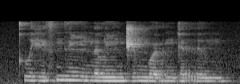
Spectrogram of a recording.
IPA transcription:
kʷʰ i vʲ ə̃ s n z ĩ n ə l ĩ n d͡ʒ ə˞ ŋʷ ə˞ r ŋ ɡ ɛ r ɨ m

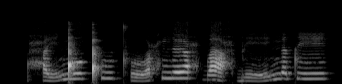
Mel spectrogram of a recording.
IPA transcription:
ħ e˨˩˦ ŋ͡ǃ o˥ ǃʰ u˥ tʰ oː˨˩˦ ħ n œː˥ ħ b a˦˨ ħ b eː˨˩˦ ŋ ɐ˥ t eː˥

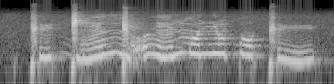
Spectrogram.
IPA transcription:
ǁ y˨˥ ɡ͡ǁ ẽ˨˥ l ŋ͡ǁ o̰˨˥ ɦ ẽ˨˥ m ɔ̃˥ nʲ õ˥ ɓ o˥ ǁ y˧˩˧

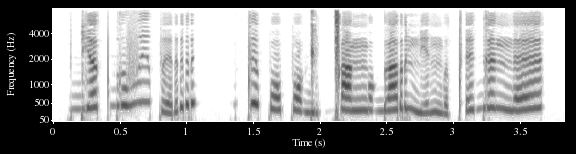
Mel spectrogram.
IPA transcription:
bʲ a˧˥ t ɡ ʊ˥ v i˥ p ɪ˩ r | t ɪ˥ p ɔ˧˥ p ɔ˧ ɡ i˩ ǀ a˧ ŋ ɔ˧ ɡ a˧˥ r mʲ e˩˧ ŋ ʊ˩ tʼ e˧˥ ɡ ɛ˥ ŋ ɛ˧˥

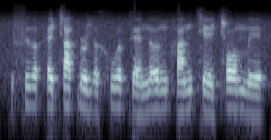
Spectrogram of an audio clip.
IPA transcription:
s ɨ˧ ə̯ h ɛ˧ c a˦˥ t̚ ɹ i˨˩ ə̯ x u˧ ə̯ k ɛ˨˩˨ n əː˧ ŋ h a˧˥ n c e˨˩˦ c ɔ˧ m e˨˩

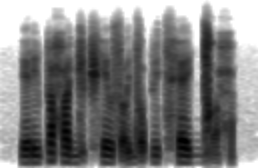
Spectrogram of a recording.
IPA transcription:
ɪ ɾ i p ɛ ħ ɔ i̯ ɡ ɛ̰ t͡ʃʰ e u̯ s ɔ̰ i̯ d ɔ̰ p y t͡sʰ ɛ i̯ ɡ͡ǀ ɔ̰ ħ

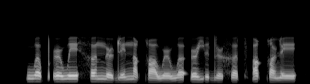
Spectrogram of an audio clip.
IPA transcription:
w ʌ˥ pʼ ə˞˥ w e˥ h ʌ˥ n ə˞˩ ɖ e˥ n ʌ˩ q ɒ˩ w ə˞˩ w ʌ˥ ʔ ə˞˥ j ɨ˩ d ə˞˩ x ʌ˩ t͡sʼ ɒ˥ q ɔ˩ ɳ e˩

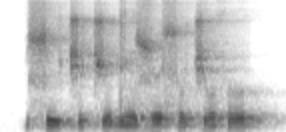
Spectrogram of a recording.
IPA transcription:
ɬ i t͡ʃ ʊ t͡ʃ ø d e ɮ ø s o t͡ʃ o θ ʊ

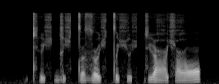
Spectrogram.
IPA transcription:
cʰ i ç ɡ ɪ ç t ə z ə˞ ç t ʌ ç ɔ ç c i ʕ ɪ ç ʕ ɔ

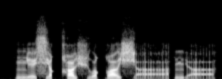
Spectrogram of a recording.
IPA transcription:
ɲ e sʲ ɨ qʰ ɵ ç u qʷ ɐ ç a̰ | nʲ a̰

